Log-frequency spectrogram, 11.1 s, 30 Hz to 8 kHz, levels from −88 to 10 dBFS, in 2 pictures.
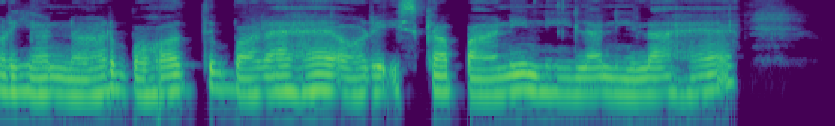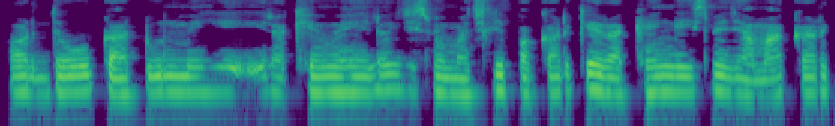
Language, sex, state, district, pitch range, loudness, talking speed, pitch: Hindi, male, Bihar, Muzaffarpur, 130-145 Hz, -21 LUFS, 165 wpm, 140 Hz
